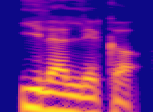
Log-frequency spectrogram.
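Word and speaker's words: إلى اللقاء: Alors, pour dire au revoir, l'expression la plus courante, c'est ilalka. Ça se prononce ilalka.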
